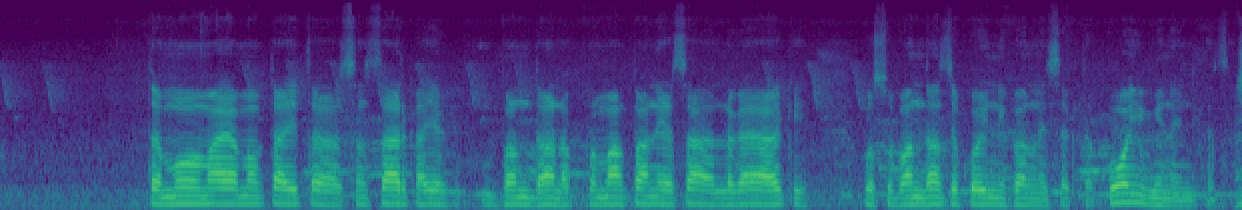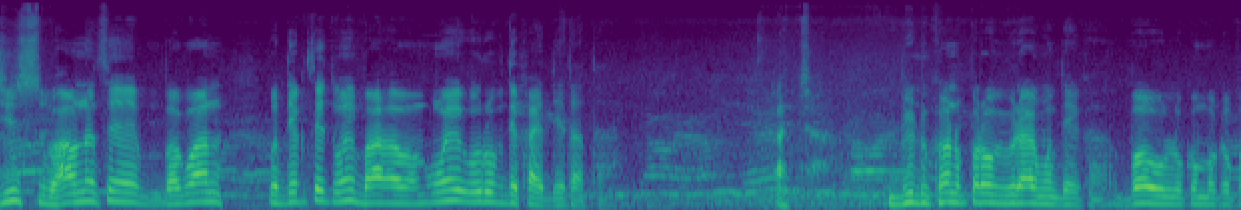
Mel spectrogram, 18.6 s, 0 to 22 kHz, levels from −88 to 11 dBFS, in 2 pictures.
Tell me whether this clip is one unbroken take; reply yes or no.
no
